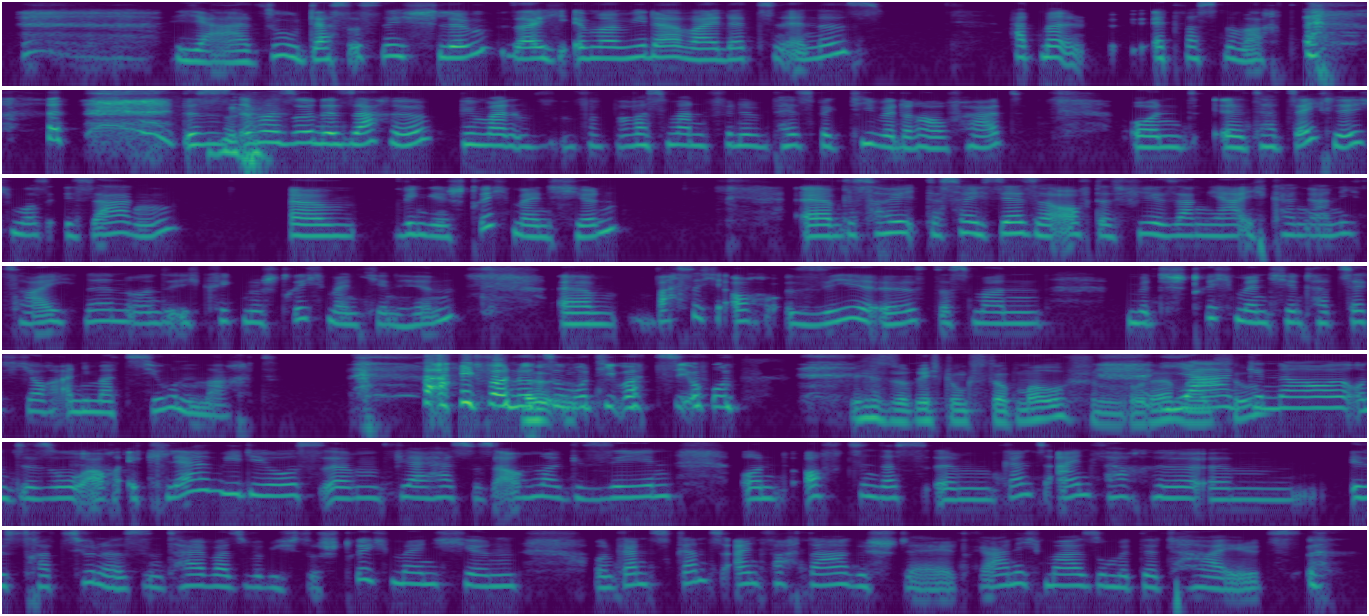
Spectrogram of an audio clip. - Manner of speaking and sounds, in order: other background noise; static; laugh; laughing while speaking: "Ja"; laugh; laughing while speaking: "einfach nur zur Motivation"; in English: "Stop-Motion"; chuckle
- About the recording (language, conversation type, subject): German, unstructured, Was regt dich auf, wenn andere dein Hobby oder dein Können kritisieren?
- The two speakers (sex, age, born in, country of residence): female, 35-39, Germany, Germany; male, 18-19, Germany, Germany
